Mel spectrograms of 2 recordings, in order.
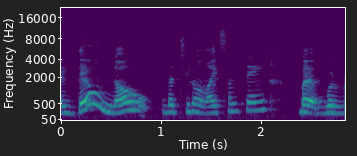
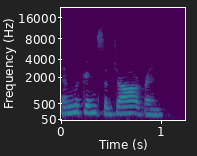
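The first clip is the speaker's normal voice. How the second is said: put-on British accent, quieter; 2 semitones lower, 6 dB quieter than usual. Quoting a line from a video: imitating a British accent. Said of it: "It's British".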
